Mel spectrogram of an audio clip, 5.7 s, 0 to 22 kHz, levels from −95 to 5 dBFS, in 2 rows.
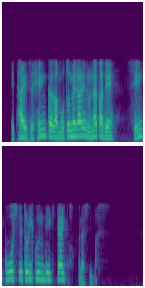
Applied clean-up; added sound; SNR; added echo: neural mask model DeepFilterNet 3.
